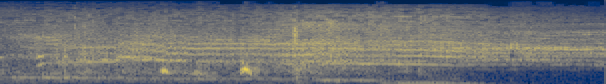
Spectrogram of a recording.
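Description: A theater audience screams together in the horror film The Blob, a loud, dense wall of frightened voices that holds steady, then thins and fades out toward the end.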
